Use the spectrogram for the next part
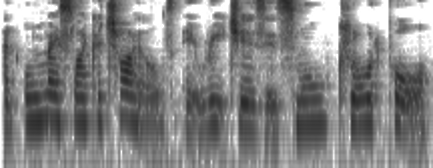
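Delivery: unhurried, soothing visualisation, softening at phrase ends; guided meditation. Acted. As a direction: guide them gently into calm, leaving space to breathe.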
